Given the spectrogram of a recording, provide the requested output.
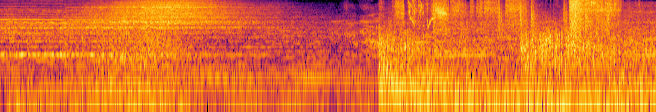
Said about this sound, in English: The explosions rippled along both flanks of the Veritas Ferrum. The blasts were twin broadsides as the Iron Hand strike cruiser drove between its enemies.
